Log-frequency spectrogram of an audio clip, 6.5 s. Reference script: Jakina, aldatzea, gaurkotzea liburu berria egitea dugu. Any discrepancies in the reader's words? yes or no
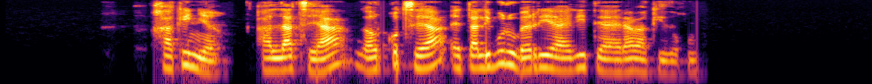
yes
